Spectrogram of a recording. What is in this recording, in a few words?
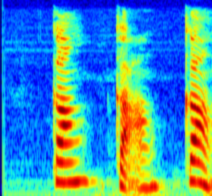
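"Gang", Chinese syllable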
